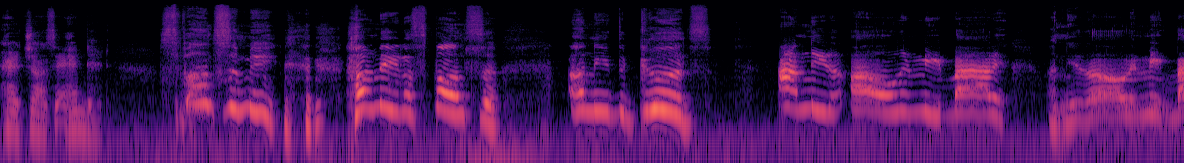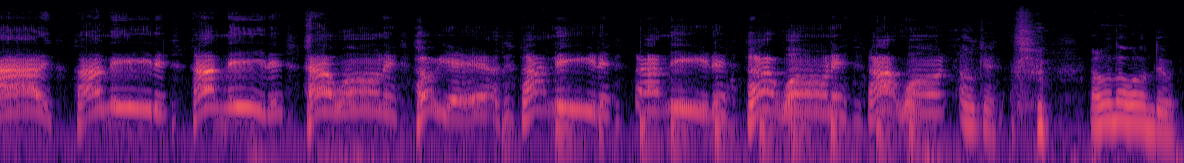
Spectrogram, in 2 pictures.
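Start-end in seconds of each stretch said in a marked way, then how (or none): 1.6-7.1 high, pleading ham of a desperate addict; hammed-up craving voice; mock begging. 7.8-10.0 high, whining plea; hammed-up whiny plea; mock craving. 10.5-12.4 high put-on voice shouting BODY; hammed-up yell; mock shouted craving. Hammed-up craving, louder take. 12.6-21.3 high, whiny repeated plea; hammed-up greedy whine; mock craving.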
